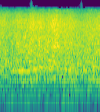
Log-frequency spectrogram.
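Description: Dirt late model race cars roar past together at Whynot Motorsports Park, a dense, loud, steady engine wash with no breaks, close by and filling the whole clip.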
